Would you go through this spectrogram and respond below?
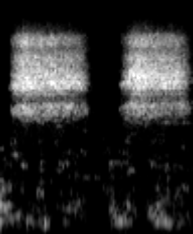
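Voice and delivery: long, voiceless shushing; drawn-out "shh" to hush someone. Acted. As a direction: shush a noisy room, twice. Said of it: "everyone say".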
